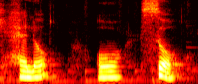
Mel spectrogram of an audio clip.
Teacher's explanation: It has a slower pace. The diphthong O or O turns into a shorter O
